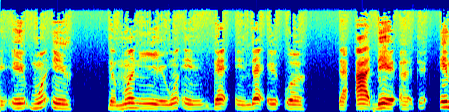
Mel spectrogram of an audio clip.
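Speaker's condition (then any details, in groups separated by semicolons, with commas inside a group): Cerebral palsy; from birth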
